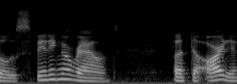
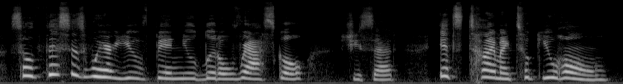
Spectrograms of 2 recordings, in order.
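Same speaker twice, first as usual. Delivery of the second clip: put-on higher, tender scolding child; mock-scold the bear lovingly; fond little girl; 7 semitones higher than usual. Lisa cuddling her bear, fondly scolding.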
